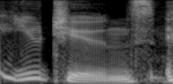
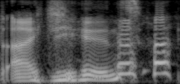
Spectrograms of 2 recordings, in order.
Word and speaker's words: iTunes: and I rented it recently on as you say, U-Tunes. It's called iTunes.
